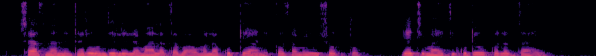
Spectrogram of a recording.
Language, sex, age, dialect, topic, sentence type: Marathi, female, 25-30, Northern Konkan, agriculture, question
